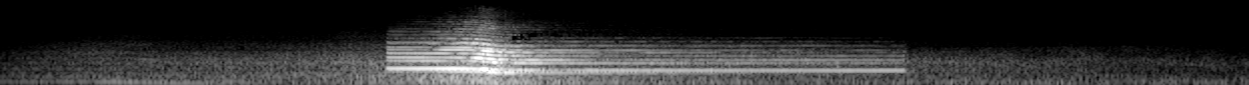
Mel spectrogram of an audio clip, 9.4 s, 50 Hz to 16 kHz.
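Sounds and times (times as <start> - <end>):
cars passing by with Doppler effect: 0.0 - 9.3
car horn passing by with Doppler effect: 2.8 - 6.8.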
